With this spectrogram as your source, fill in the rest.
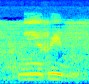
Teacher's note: Terjadi kesalahan pengucapan pada kata kirim menjadi ngirim dengan perubahan bunyi konsonan K menjadi eng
